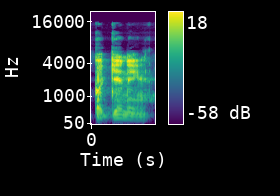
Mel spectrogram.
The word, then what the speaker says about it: beginning: Today's word of the day is beginning. Beginning. Beginning. Beginning. It's three syllables, and the stress is on the second syllable.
